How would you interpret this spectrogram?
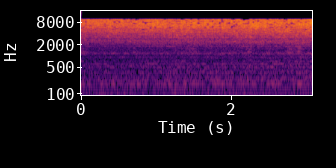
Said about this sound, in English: And to that then, we're just going to add the chopped onions. Get those in.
